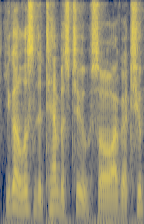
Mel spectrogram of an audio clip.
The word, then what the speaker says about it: 7empest: And Jeff told me, hey, you need to react to Tempest, and I believe it's pronounced Tempest, even though the word starts with the letter 7.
